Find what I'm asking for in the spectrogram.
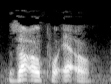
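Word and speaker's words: zoopoieo: It is the word zoopoeo, or zoopoeo. Z-O, long O-O, P-O-I-E-O.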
